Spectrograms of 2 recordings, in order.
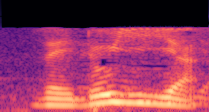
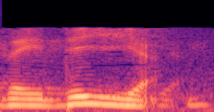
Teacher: kemudian dhammahnya yang ada pada dal dibalik menjadi kasrah li tashiha al-ya, agar ya-nya menjadi sahih.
